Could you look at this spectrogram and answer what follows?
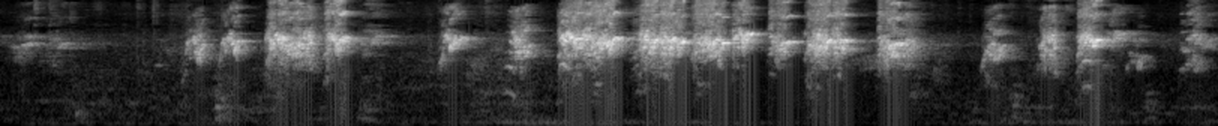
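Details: Javan myna that came to play on top of a cage, giving loud, harsh, scratchy chatter in dense bursts, several per second, with brief pauses between the runs.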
